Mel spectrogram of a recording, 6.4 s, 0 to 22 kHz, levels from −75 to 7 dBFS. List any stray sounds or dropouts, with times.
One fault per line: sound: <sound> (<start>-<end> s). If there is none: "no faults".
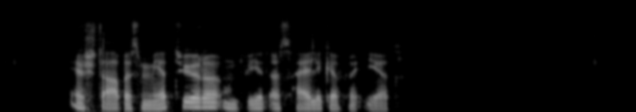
no faults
